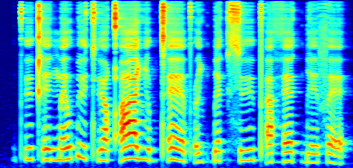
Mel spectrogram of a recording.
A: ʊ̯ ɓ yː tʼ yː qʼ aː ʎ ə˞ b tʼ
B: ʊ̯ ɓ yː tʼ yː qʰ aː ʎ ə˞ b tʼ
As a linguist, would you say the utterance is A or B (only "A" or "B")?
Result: A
